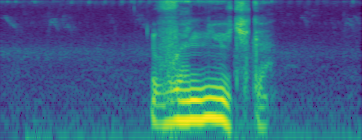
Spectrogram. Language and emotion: Russian, angry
